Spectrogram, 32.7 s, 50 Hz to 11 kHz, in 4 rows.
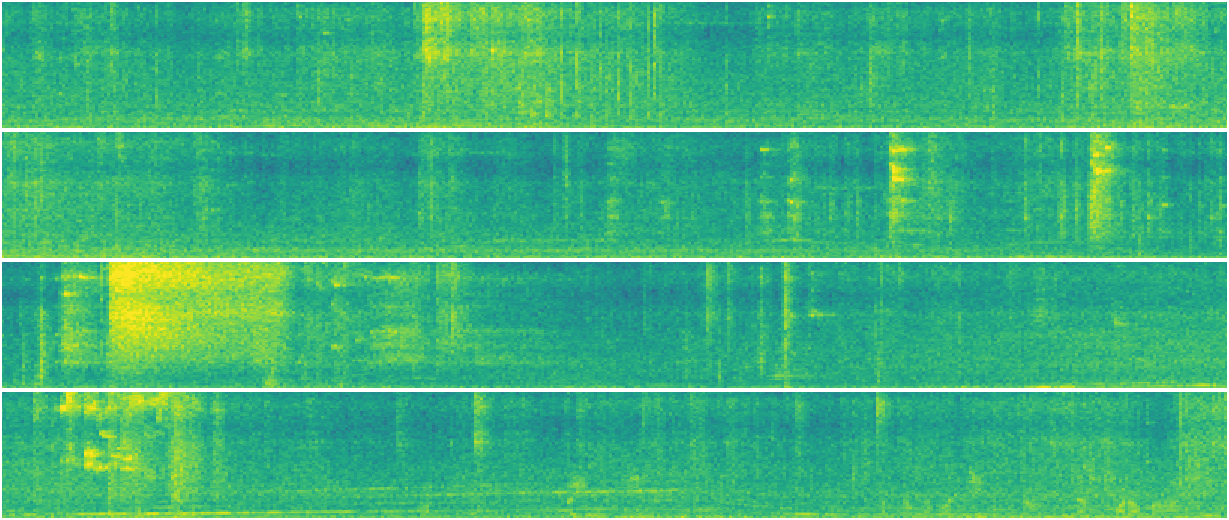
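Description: City bus engine and road noise heard from inside the cabin, a steady running rumble with a short hiss a little past halfway. About 23 seconds in, the engine note climbs in pitch as the bus speeds up.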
